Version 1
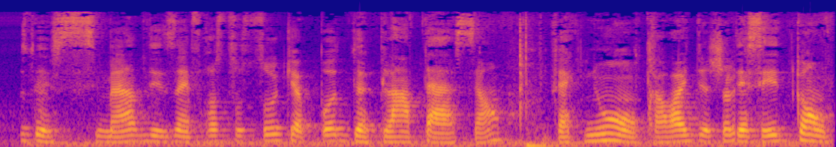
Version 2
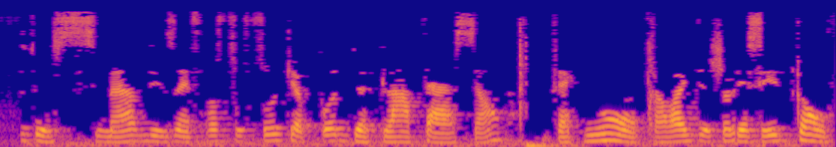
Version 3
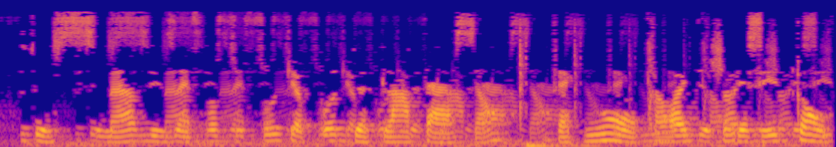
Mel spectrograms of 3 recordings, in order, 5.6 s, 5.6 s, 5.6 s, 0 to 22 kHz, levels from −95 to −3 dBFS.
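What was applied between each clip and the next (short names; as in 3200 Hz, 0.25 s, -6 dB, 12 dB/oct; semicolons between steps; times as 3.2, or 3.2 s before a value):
spectral gate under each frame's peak -20 dB strong; notches 60/120 Hz; gain -2.5 dB
feedback echo 0.364 s, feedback 29%, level -10 dB; gain +3 dB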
